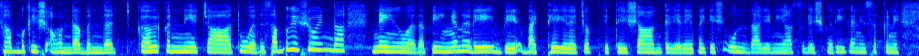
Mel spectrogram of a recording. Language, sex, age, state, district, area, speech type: Dogri, female, 18-30, Jammu and Kashmir, Udhampur, rural, spontaneous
